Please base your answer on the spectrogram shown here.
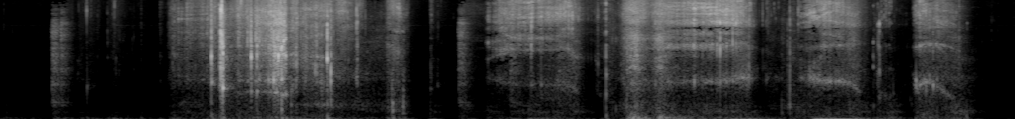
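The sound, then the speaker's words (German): Crisp biting and chewing of a Cosmic Crunch snack, recorded as ASMR: many crackling crunch bursts in irregular clusters with brief gaps between them, fairly loud and with no voices. “Der war gar nicht so crunchy. Hast du mich angelogen, dass der Cosmic Crunch ist?”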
